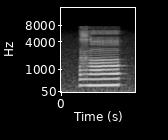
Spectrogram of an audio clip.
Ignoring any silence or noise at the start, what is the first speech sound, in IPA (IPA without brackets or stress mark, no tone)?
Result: ɣ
